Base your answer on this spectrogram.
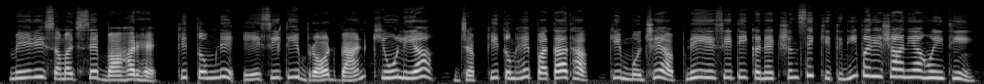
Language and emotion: Hindi, surprised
